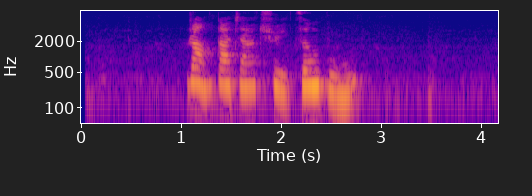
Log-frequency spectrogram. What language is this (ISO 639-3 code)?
zho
